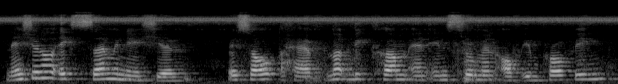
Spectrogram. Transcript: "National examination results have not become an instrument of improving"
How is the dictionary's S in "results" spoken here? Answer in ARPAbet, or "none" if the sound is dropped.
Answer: none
